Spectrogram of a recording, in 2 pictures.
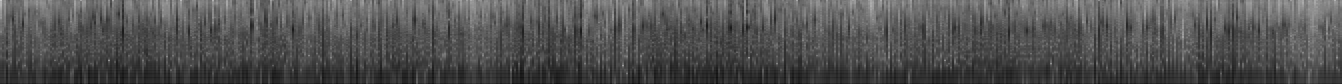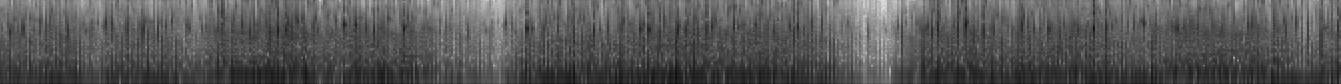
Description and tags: Sizzling granular synth noise.
grains, synth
